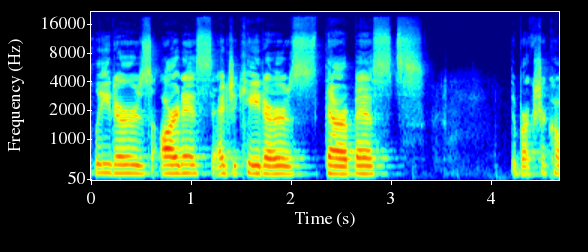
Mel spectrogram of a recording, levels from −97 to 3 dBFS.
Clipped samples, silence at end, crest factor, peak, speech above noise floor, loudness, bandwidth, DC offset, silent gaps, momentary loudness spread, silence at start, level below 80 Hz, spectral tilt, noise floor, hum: under 0.1%; 0 s; 18 dB; -4 dBFS; 45 dB; -19 LUFS; 18.5 kHz; under 0.1%; none; 17 LU; 0.05 s; -78 dBFS; -4.5 dB/octave; -64 dBFS; none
